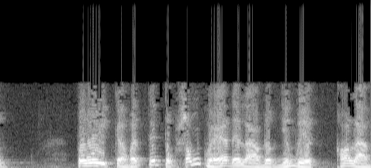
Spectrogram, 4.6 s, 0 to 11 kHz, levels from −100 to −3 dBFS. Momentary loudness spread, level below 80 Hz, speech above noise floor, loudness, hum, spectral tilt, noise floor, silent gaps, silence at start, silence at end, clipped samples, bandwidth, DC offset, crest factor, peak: 6 LU; -40 dBFS; 36 dB; -9 LUFS; none; -10 dB/octave; -44 dBFS; none; 0 s; 0 s; 0.2%; 5.8 kHz; under 0.1%; 10 dB; 0 dBFS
